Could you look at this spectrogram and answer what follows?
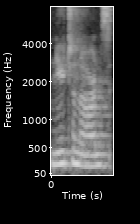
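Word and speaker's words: Newtownards: in a little town in northern ireland called newton arts so it is newton arms is the pronunciation but it's spelled new town arts we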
